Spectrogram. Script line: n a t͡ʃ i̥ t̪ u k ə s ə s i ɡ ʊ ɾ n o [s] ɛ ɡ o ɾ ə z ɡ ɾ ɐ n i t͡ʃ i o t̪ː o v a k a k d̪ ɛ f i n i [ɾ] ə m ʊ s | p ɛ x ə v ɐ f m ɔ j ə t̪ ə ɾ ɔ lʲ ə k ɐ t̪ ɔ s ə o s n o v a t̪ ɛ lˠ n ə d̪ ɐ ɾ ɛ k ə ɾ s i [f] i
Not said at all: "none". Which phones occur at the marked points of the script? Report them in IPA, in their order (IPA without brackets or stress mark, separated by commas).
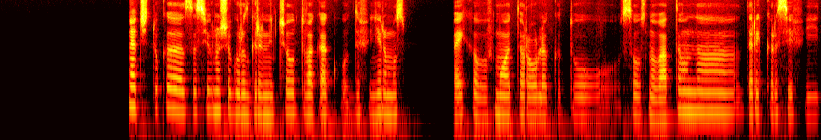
ʃ, ɾ, f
